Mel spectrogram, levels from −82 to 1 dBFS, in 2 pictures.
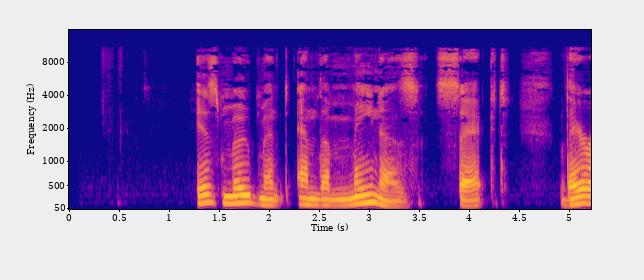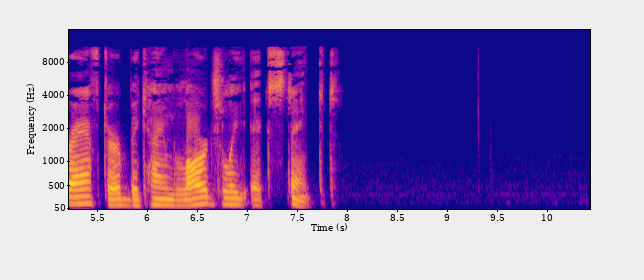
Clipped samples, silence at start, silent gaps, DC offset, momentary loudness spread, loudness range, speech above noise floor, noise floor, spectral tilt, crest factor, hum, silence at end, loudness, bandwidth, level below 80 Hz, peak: under 0.1%; 1.3 s; none; under 0.1%; 17 LU; 8 LU; 55 dB; -69 dBFS; -5.5 dB/octave; 16 dB; none; 2.55 s; -14 LUFS; 11.5 kHz; -54 dBFS; 0 dBFS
